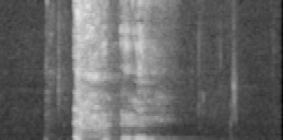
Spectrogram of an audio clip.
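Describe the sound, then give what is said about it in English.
A person clears their throat during a church service: two rough, loud, raspy bursts close together, with a faint click before and after. “I'm gonna clear my throat again”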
